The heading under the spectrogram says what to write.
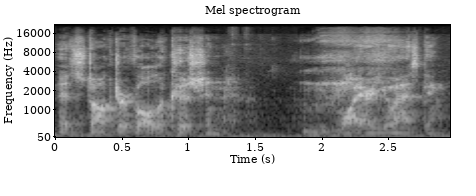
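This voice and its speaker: Putting on a character voice, a man speaks fairly quickly in a calm tone at a fairly low pitch, with clear background noise behind him. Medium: fan dub. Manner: calm, steady.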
